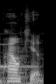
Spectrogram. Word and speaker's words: Palkia: Palkia's origin form. Palkia, that's it.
